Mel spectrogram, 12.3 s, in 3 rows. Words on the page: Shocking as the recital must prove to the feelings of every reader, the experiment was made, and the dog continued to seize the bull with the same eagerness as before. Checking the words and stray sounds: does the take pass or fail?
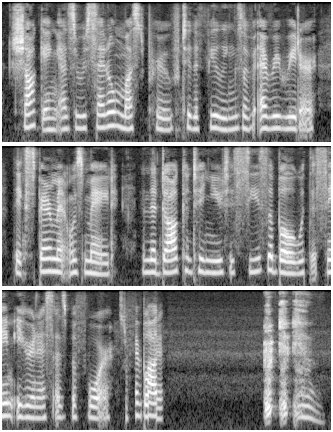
fail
